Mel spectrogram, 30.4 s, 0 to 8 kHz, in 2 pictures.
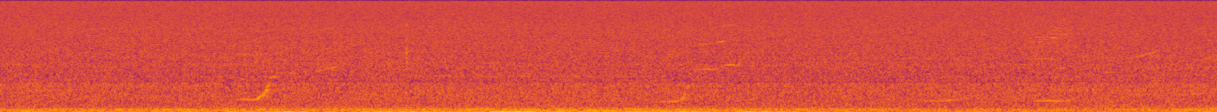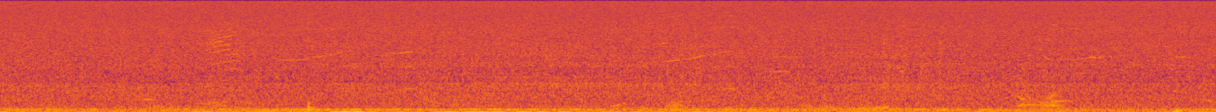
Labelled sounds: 9.0	9.3	humpback whale, 1.2 to 1.5 kHz
14.2	14.5	humpback whale, 1.6 to 2.0 kHz
17.8	18.2	humpback whale, 1.8 to 3.0 kHz
20.0	20.4	humpback whale, 1.8 to 1.9 kHz
23.8	25.1	humpback whale, 1.1 to 1.8 kHz
28.8	29.0	humpback whale, 1.6 to 1.7 kHz

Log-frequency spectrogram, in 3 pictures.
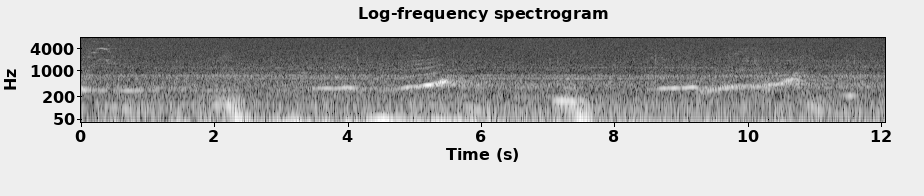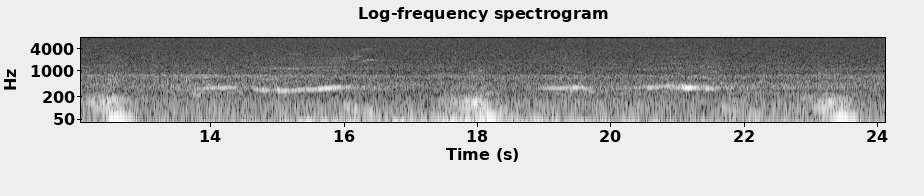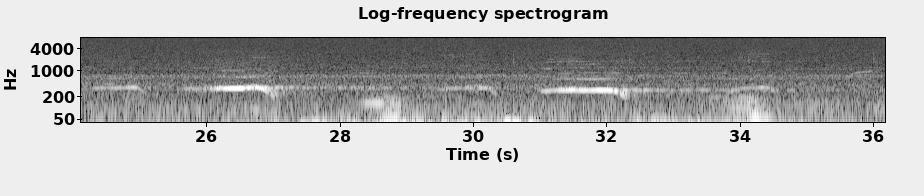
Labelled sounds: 5.0	5.3	humpback whale, 1.1 to 1.3 kHz
26.2	26.5	humpback whale, 0.93 to 1.1 kHz
31.1	31.4	humpback whale, 1.7 to 1.9 kHz
35.7	36.0	humpback whale, 0.80 to 1.1 kHz

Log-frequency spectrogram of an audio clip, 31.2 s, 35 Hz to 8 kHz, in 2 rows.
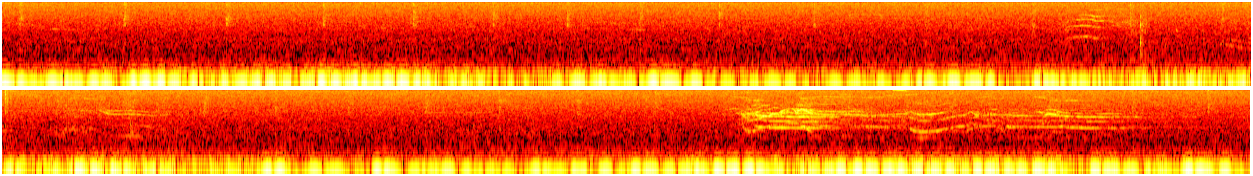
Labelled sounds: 13.3	13.9	killer whale, Bigg's (transient), 0.80 to 3.5 kHz
16.8	17.6	killer whale, Bigg's (transient), 1.4 to 2.1 kHz
24.7	27.9	killer whale, Bigg's (transient), 0.80 to 5.8 kHz
28.2	29.6	killer whale, Bigg's (transient), 0.99 to 4.0 kHz

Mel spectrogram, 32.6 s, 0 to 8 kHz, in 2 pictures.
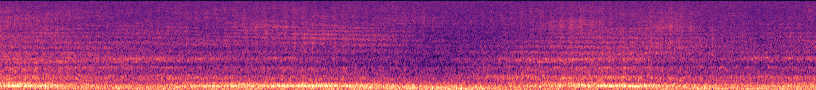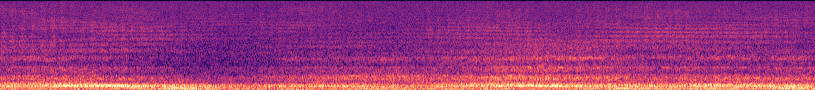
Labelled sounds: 15.0	15.3	vessel noise, 0.99 to 1.2 kHz

